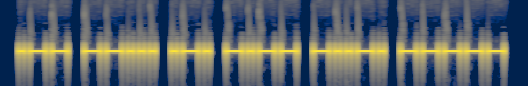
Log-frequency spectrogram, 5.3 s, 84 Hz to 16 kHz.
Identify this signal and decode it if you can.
Morse code, heard as a keyed tone, about 22 wpm, 700 Hz. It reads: W7RY/0
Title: K1USN SST QSO Practice - 22wpm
